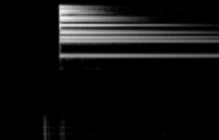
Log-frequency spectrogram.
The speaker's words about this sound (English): It sounds kind of like one of the bells on the counters. Ding, ding. Yeah. doesn't sound like a ding-a-ling bell. I want the ding-a-ling bell, not the counter ding-ding bell.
